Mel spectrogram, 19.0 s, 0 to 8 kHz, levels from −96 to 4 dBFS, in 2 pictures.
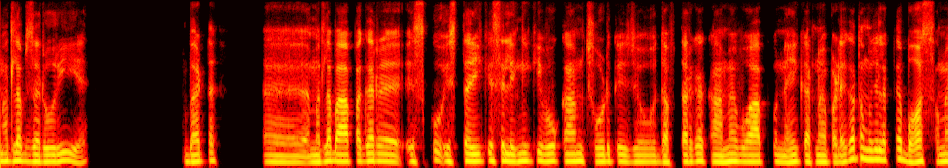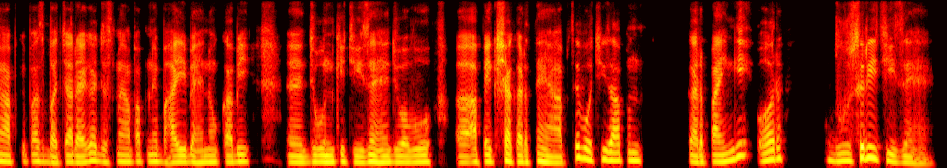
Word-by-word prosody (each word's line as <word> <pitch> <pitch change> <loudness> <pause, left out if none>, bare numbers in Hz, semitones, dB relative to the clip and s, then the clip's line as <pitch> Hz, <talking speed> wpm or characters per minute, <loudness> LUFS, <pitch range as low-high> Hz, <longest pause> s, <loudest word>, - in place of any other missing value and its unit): मतलब 135 +1 +2
ज़रूरी 125 +3 +1
है। 110 +2 -6 1.0
बट 125 +3 -1
अ, 145 - -4 1.0
मतलब 130 +3 +1
आप 125 0 +5
अगर 135 +1 +2 0.3
इसको 130 +4 -4
इस 120 - +1
तरीके 130 +1 +2
से 140 - -1
लेंगी 135 +1 +2
कि 135 +2 -3
वो 135 +1 +1
काम 130 +1 +2
छोड़ 120 0 -2
के 125 - +1
जो 115 0 -3
दफ़्तर 115 +2 -2
का 135 - 0
काम 120 +1 +2
है 130 - +3
वो 120 - 0
आपको 115 +1 +1
नहीं 115 +2 +1
करना 115 -1 -1
पड़ेगा 120 +11 +1
तो 185 - -1
मुझे 165 -1 +2
लगता 160 +2 0
है 160 - 0
बहुत 120 +3 +3
समय 125 +3 -2
आपके 115 +1 -2
पास 125 -1 -3
बचा 110 +1 0
रहेगा, 110 +6 +2
जिसमें 120 0 -4
आप 115 0 -3
अपने 120 +1 -3
भाई-बहनों 110 0 0
का 110 - +1
भी 120 +2 0 0.4
अ, 110 -1 +1
जो 115 +3 -1
उनकी 110 +1 +2
चीज़ें 115 +2 +3
हैं 110 0 +2
जो 110 0 0
वो 115 +2 +1 0.3
अ, - - -1
अपेक्षा 120 +4 +4
करते 115 +3 0
हैं 110 - +3
आपसे 100 - -1
वो 170 -4 +3
चीज़ 155 -2 +4
आप 140 0 0
उन 145 -1 +1 0.5
कर 110 -1 +3
पाएँगी 155 - +2 0.2
और 165 +3 +3 0.6
दूसरी 185 +8 +5
चीज़ें 110 -9 -2
हैं 85 -2 -7
120 Hz, 210 wpm, -23 LUFS, 110-135 Hz, 1.0 s, आप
